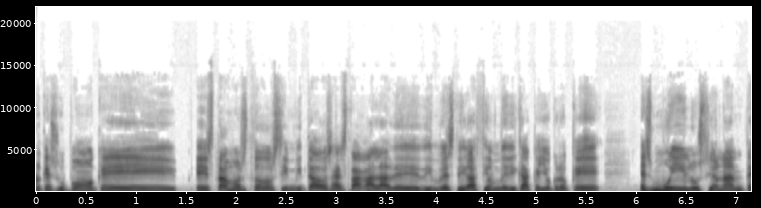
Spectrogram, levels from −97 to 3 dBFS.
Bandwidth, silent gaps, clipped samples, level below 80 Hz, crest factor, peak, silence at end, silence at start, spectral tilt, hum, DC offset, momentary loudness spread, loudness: 14 kHz; none; under 0.1%; -56 dBFS; 18 dB; -10 dBFS; 0 s; 0 s; -4.5 dB/octave; none; under 0.1%; 5 LU; -28 LUFS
